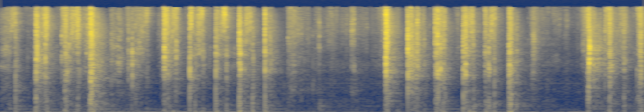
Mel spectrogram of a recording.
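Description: An oracle card deck is shuffled by hand until a few cards drop out. Repeated riffling and slapping bursts come in an uneven, lively rhythm, with many quick papery rustles between them.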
